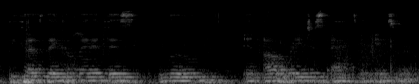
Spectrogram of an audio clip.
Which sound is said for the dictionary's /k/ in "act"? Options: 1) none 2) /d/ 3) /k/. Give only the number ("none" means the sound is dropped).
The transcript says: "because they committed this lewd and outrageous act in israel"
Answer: 3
